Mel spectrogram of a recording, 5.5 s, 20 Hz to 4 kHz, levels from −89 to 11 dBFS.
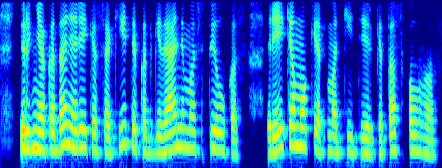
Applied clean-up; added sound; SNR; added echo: none; none; none; none.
